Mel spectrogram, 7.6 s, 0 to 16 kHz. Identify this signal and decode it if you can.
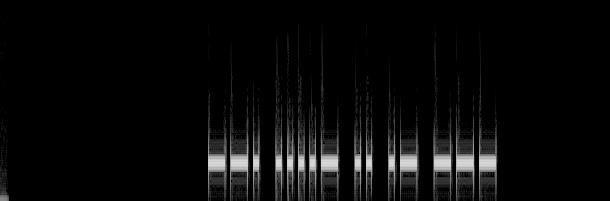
Morse code, heard as a keyed tone, about 17 wpm, 700 Hz. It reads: G4IAO
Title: DXCC-100 Call Signs - 5 Characters - Repeated 2x - 17wpm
